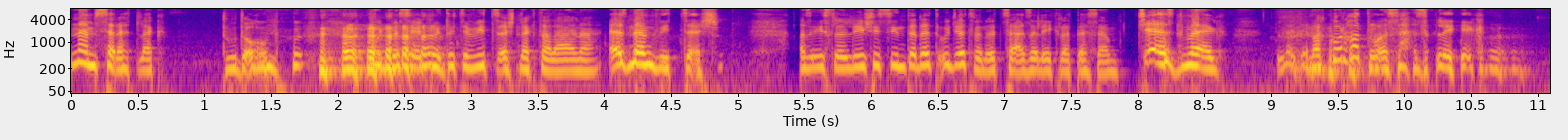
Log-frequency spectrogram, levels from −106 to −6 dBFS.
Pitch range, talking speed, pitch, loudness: 185-240 Hz, 120 wpm, 200 Hz, -22 LUFS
